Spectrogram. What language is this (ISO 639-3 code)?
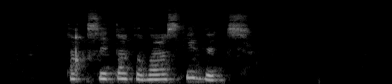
kab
